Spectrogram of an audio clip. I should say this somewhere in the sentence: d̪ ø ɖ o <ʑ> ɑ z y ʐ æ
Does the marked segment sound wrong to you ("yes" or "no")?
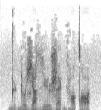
no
